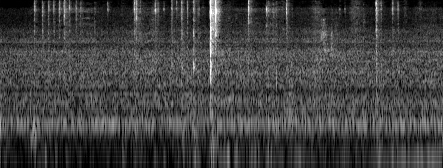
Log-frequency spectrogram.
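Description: Quick, irregular clicking of a computer keyboard as C code is typed, steady soft keystrokes close to the mic with one sharper clack midway, no talking.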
